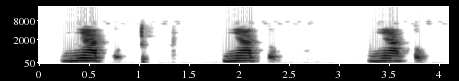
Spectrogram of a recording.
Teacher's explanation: La corriente del aire pasa a través de la nariz como resultado del descenso del paladar o velo en la parte posterior de la boca. · Esta consonante la representaríamos como la que conocemos, la ñ. Su nombre técnico es nasal palatal sonora con aire pulmonar egresivo. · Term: sonido nasal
